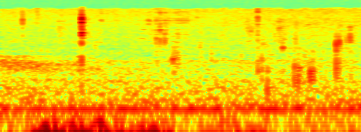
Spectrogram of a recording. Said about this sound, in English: Yeah, I'm gonna sip some water. Give me a second.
